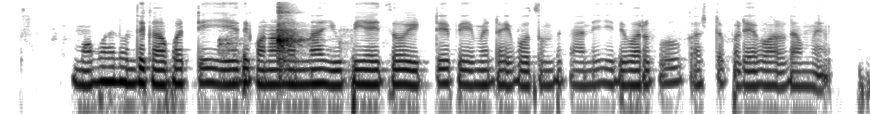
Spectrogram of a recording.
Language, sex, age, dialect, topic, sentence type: Telugu, male, 51-55, Utterandhra, banking, statement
